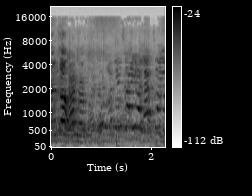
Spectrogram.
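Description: Faint, off-microphone voices talking and chattering, fading out in the second half.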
